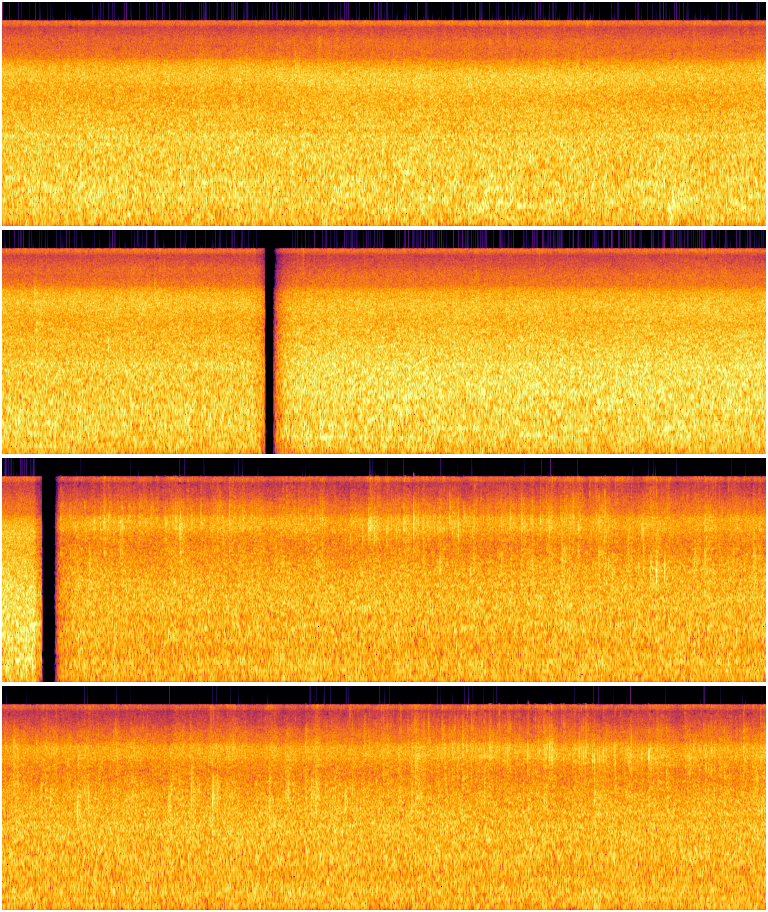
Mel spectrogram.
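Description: Heavy rain pouring onto wet paving, a steady hiss of falling water. It breaks off briefly twice, about ten and sixteen seconds in, and is a little quieter after the second break.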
